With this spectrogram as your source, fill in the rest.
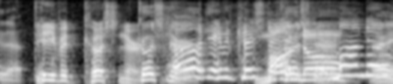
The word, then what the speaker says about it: Kushner: Co Cockner. How do you say that? David Kushner.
